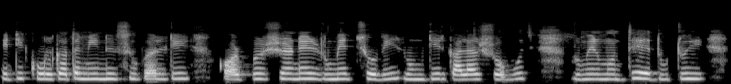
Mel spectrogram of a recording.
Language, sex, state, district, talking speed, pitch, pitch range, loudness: Bengali, female, West Bengal, North 24 Parganas, 140 wpm, 250 Hz, 240-260 Hz, -16 LUFS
